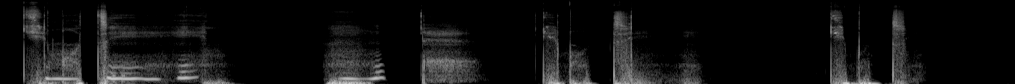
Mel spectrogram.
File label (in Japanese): きもちい？, ASMR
